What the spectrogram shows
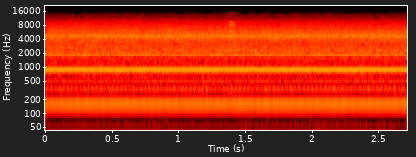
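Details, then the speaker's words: Traxxas XRT RC truck conversion: steady electrical hum with no airflow or blade chop; the ESC cooling fan is stuck and not spinning while the other fans run. "stuck I think this fan is stuck oh it's definitely stuck okay this fan is stuck"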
